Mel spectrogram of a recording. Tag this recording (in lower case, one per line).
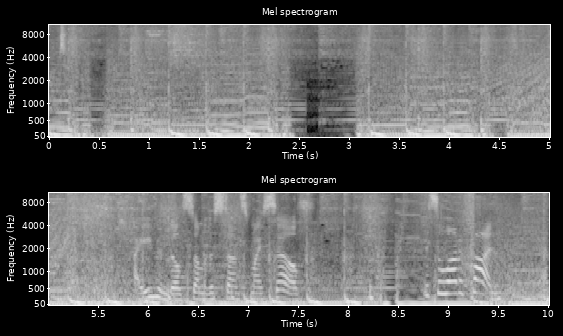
music
speech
